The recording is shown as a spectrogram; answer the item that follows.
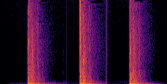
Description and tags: Hitting a wooden door.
